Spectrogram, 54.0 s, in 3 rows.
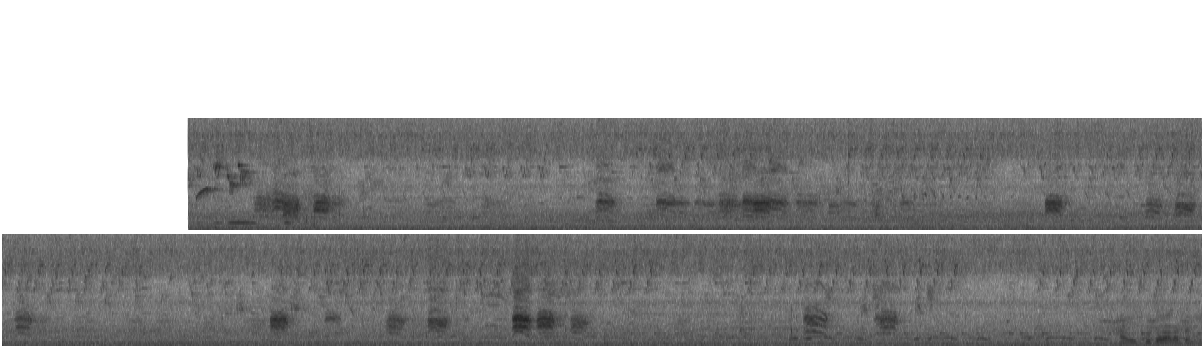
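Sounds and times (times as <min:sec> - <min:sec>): outdoor ambience hiss: 0:20.8 - 0:54.0
wild birds calling harshly: 0:20.8 - 0:54.0.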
